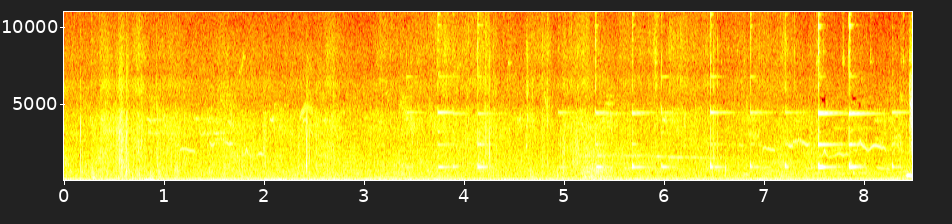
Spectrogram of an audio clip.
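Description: Small bell on a young water buffalo's collar clinking in a quick, irregular series as the animal moves its head while feeding, starting about halfway through.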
